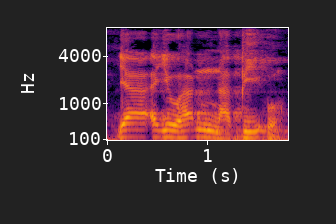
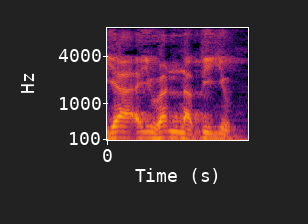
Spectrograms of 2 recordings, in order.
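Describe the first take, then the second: First: The last word has a glottal stop before the ending. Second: The last word has a doubled y, no glottal stop. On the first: "ini mahmusulam" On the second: "dia anti hamzah juga"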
